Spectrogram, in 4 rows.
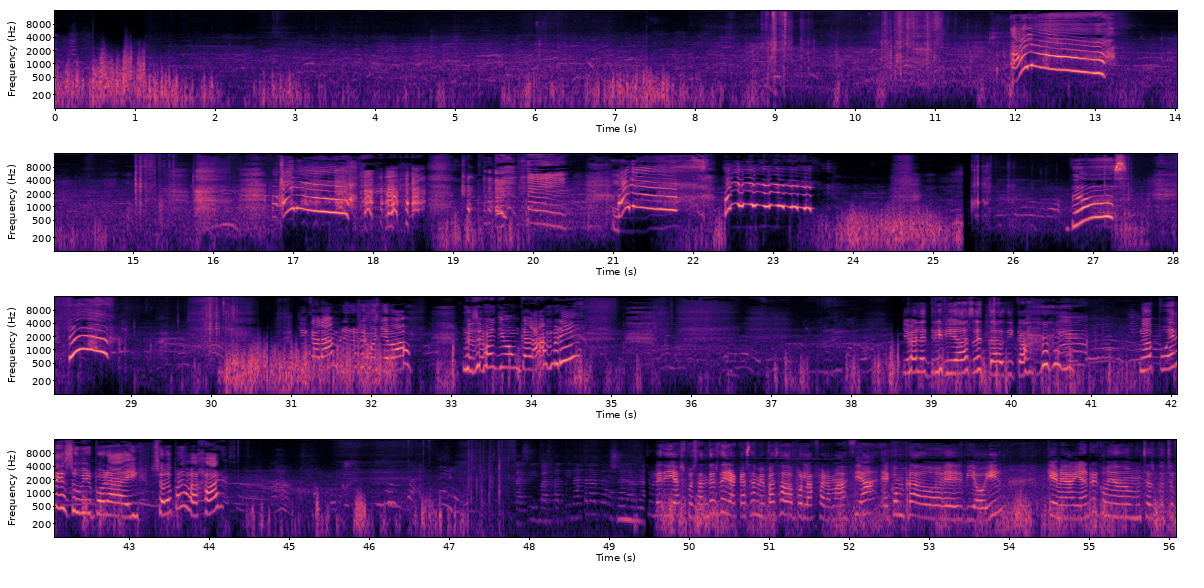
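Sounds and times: wind buffeting microphone: 0.0s - 20.2s, 21.2s - 25.4s, 26.6s - 48.0s, 48.7s - 56.0s
camera handling rustle: 8.8s - 11.6s, 15.0s - 15.5s, 25.4s - 26.6s, 29.8s - 30.4s, 47.1s - 47.9s
person squealing excitedly: 11.9s - 13.2s, 16.8s - 17.8s, 28.2s - 28.8s.

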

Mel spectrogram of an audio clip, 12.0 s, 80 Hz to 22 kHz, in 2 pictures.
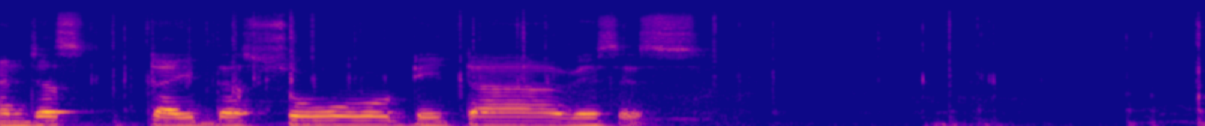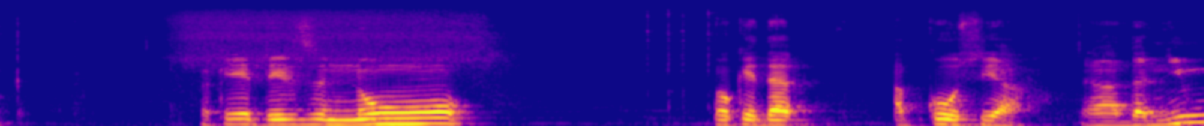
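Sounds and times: faint keyboard keystrokes: 0.4s - 2.9s.

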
